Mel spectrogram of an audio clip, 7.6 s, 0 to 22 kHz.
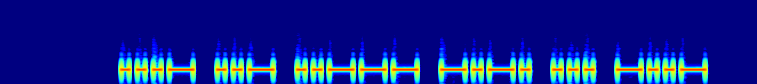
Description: Morse code, heard as a keyed tone, about 16 wpm, 700 Hz. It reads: VU2CSX
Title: DXCC-100 Call Signs - 6 Characters - 15wpm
